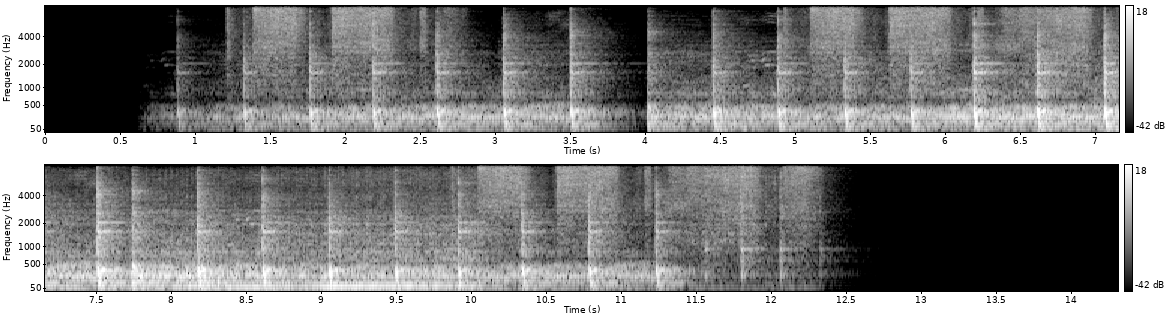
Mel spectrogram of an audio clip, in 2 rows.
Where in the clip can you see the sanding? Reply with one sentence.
The sanding can be heard from 1.2 to 2.8 s, from 4.9 to 7.2 s and from 9.8 to 12.3 s.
